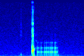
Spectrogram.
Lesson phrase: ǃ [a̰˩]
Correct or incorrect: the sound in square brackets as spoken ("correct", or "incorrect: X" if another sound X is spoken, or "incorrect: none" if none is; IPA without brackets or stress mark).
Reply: correct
